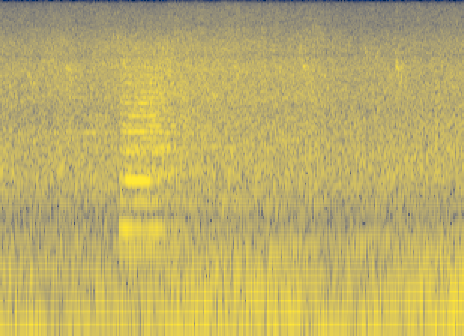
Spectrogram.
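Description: An approaching Long Island Rail Road train sounds one short horn blast about a second and a half in. A steady low rumble runs underneath.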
